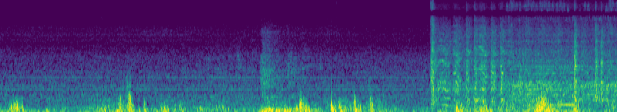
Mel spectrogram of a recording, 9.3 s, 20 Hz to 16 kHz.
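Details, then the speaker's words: OBS Ford F-150 after reinstalling fuel tank and replacing fuel pump; pump works, but starter cranks in uneven bursts and engine catches briefly without running; crank, no start, owner suspects 3-year-old fuel in tank. "Obviously you could hear that it was trying to crank, it was trying to get some fuel into the engine, but it wasn't working."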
